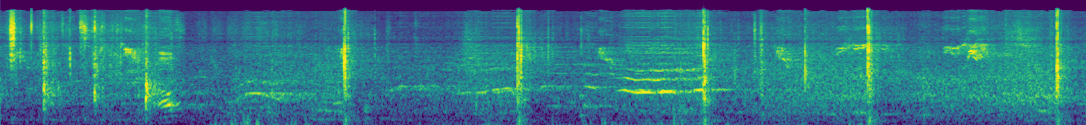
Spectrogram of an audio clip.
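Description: A basketball being bounced on pavement and caught: a sharp slap about every second and a quarter, with a few lighter clicks in the first second.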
